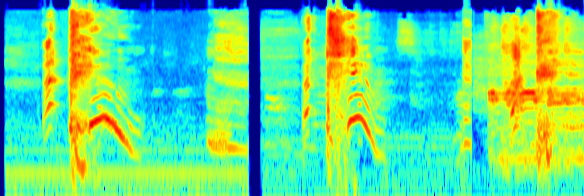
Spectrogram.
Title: National Sneeze Day!!!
